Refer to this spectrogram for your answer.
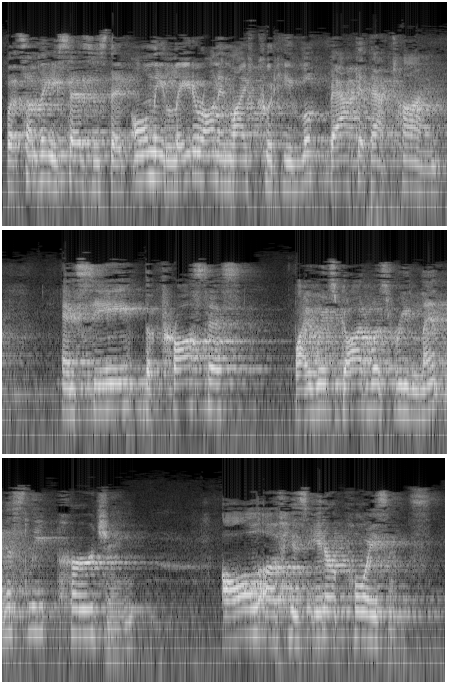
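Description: A man, a priest, reads the gospel and preaches a sermon in a large church, in a measured, solemn way, and his voice rings with cathedral echo. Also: a little high, bright, forceful tone. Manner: measured, solemn reading that turns earnest and quick in the homily. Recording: cathedral echo with long reverb, faint hum.

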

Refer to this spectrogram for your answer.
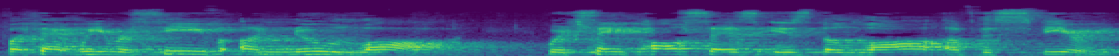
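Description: A priest reading the Gospel and preaching a homily in a measured way, with rhetorical questions, his voice in a cathedral echo inside a large church. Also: level tone, a bit bright. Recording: booming long reverb in a large church.

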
